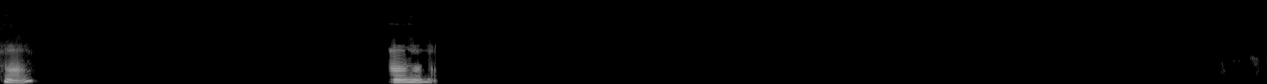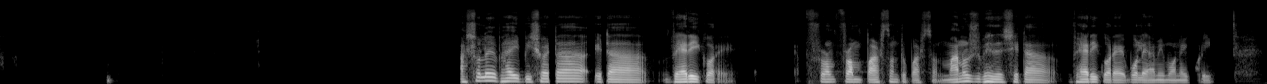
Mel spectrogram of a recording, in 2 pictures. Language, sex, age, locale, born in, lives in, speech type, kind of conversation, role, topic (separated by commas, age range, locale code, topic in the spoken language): Bengali, male, 25-29, bn-BD, Bangladesh, Bangladesh, conversation, unstructured, none, ভালোবাসার মানুষের সঙ্গে একসঙ্গে সময় কাটানো কীভাবে সম্পর্ক গড়ে তোলে?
